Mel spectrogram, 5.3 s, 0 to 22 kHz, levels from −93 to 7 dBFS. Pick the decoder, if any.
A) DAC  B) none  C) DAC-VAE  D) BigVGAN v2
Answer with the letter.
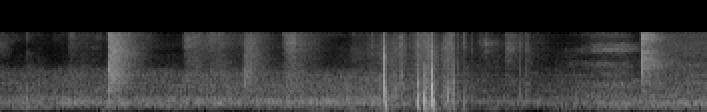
A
